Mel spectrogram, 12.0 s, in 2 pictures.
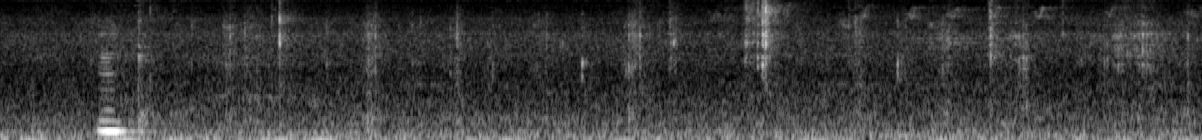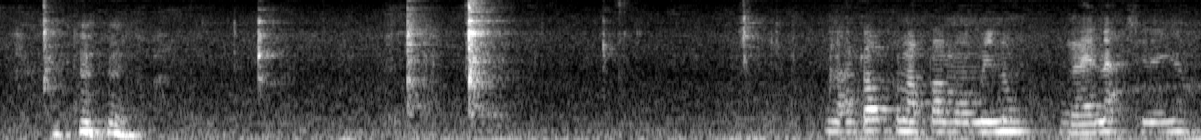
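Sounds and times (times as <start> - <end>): crunching spring onion: 0.8 - 6.3.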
